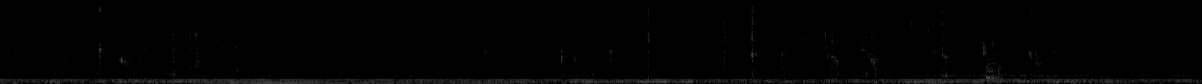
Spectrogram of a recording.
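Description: A dog licks and nibbles at a treat with soft clicking sounds.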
